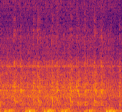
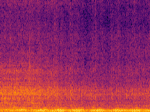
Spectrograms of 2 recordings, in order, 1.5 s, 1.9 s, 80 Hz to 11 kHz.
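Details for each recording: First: Suzuki GSX-R 750 SRAD, won't start after sitting since September: rapid even cranking with only faint odd firing, some choke applied; sparking is fine, low fuel pressure from a loose pump outlet pipe in the tank. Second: Suzuki GSX-R750 SRAD motorcycle, no-start after sitting since September, now fixed; fuel pump primes quieter: fires and holds a strong, even run with clean throttle blips and steady pulses; normal start and revving.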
